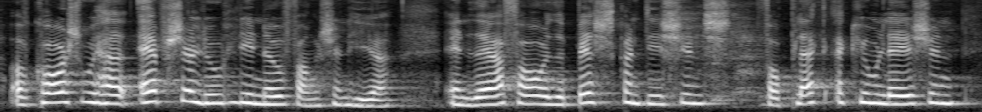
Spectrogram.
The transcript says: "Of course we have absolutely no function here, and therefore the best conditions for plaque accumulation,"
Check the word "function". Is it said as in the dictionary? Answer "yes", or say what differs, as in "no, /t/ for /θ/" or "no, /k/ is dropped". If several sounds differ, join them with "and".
no, /k/ is dropped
